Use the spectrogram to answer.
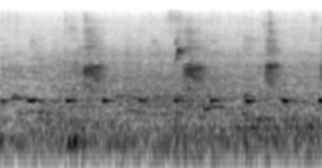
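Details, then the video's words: Coppersmith barbet giving its metallic call, likened to hammering on a metal surface; short even notes repeat about every half second in a steady series, with other birds chirping faintly behind. "that's the sound of Coppersmith Barbet."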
